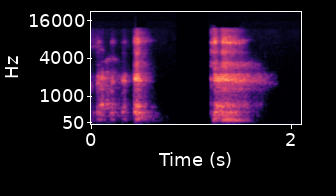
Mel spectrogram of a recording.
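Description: A person's short vocal sound, then about a second in a long breathy sigh that trails off.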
